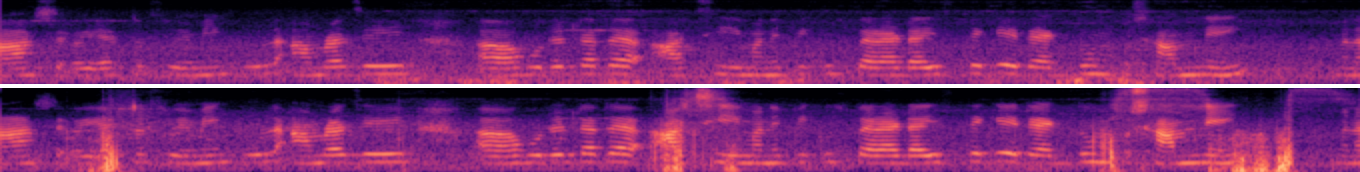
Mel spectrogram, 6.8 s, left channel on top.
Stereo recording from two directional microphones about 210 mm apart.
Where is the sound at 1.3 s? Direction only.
Centre (ahead or behind).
